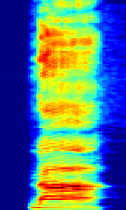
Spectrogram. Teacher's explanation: is low class initial consonant plus life ending equals mid tone a mid tone is pronounced at a flat pitch in the middle of your regular vocal range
